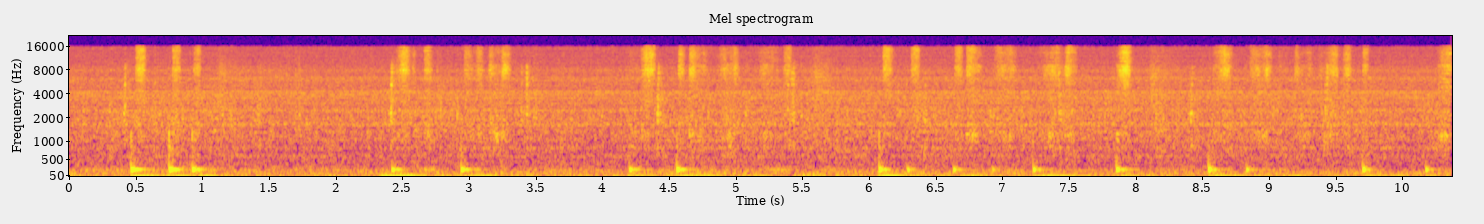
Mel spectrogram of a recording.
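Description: Marker pen writing: quiet, irregular taps and short strokes of the tip on the writing surface.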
